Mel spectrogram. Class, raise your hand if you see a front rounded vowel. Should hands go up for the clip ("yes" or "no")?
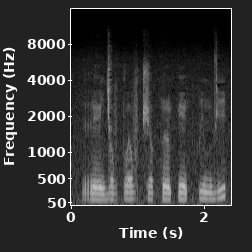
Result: no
